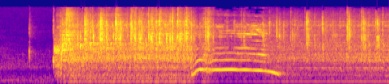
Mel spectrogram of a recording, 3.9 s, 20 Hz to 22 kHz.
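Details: Sears Craftsman LiftMaster 1/2 hp garage door opener after replacing the gear-sprocket assembly (before it made noise but would not move): a steady low motor hum with a smooth whine that rises and settles as the carriage travels. It runs evenly and sounds normal.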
